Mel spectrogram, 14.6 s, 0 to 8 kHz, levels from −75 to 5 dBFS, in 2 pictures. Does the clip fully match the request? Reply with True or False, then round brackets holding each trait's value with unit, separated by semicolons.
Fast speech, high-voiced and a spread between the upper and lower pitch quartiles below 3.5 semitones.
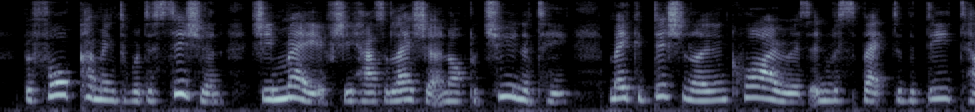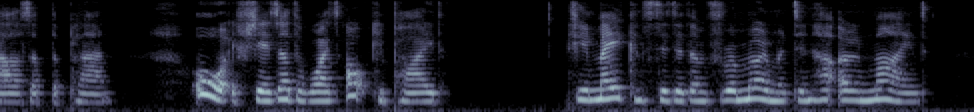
False (170 wpm; 215 Hz; 3.1 semitones)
